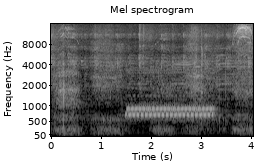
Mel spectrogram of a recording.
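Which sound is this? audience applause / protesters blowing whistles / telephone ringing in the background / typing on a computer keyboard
telephone ringing in the background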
